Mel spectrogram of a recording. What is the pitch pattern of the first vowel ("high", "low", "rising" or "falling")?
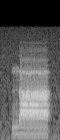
low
